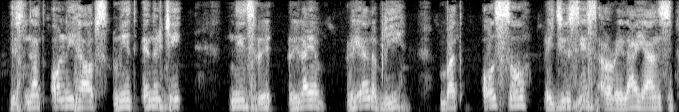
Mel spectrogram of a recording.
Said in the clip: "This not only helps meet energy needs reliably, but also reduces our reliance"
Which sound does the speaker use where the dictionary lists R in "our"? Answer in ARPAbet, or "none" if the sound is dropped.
W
